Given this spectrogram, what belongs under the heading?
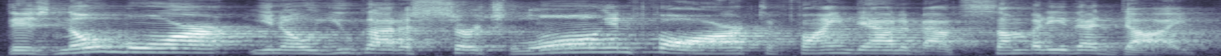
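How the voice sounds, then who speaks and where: A man's voice: on the high side, animated, a little slow, fairly bright tone. Earnest man on an echoey conference call. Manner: earnest, emphatic, lists points by number. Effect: heard over a conference call line. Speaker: town official leading a public teleconference. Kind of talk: public Q&A answers.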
